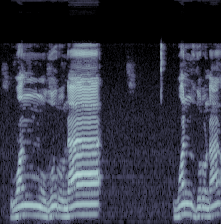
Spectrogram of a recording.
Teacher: ওয়া ওপেন রেখে নুন সাকিন এখানে আমরা ইখফা করব, লাইট গুন্না। ওয়াটাকে রাইট দিয়ে রা একটু ডিপ করে নুন একালে টানবো আমরা ওপেন করে।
